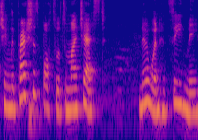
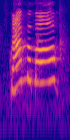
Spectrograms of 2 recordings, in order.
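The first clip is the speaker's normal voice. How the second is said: much higher, louder shout; 10 dB louder, slower than usual. A narrator's reading. Mouse boy shouting for grandmother at the door. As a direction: call out as loud as you can. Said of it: "I shouted as loud".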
